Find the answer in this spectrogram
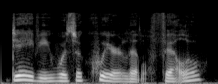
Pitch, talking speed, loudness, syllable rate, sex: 165 Hz, 165 wpm, -18 LUFS, 4.7 syllables/s, female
